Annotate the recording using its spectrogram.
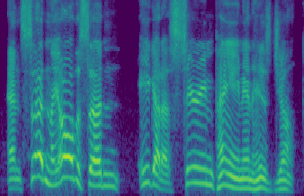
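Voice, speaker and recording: Lively intonation from a man with a Southern US accent, on a very clean recording with a silent background. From US South. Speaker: talk show host. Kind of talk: casual live show talk. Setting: live video stream.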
